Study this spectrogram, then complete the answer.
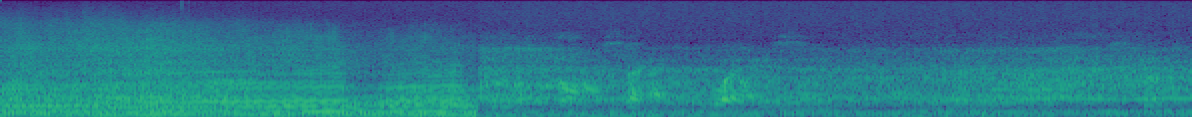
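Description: Rallycross race cars, including a rear-wheel-drive car and a Mini, racing on mud at a Croft clubmans championship round: a loud engine drone that drops away to distant revving under continuous commentary.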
